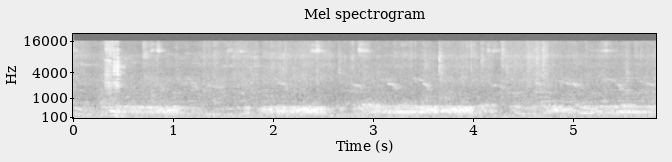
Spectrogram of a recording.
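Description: Kaldom pigeons, two single females, coo softly in repeated low throaty bursts, faint and close-by with a few light chirps in the background.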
